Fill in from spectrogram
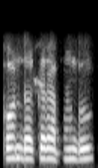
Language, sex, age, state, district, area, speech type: Odia, male, 60+, Odisha, Gajapati, rural, conversation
